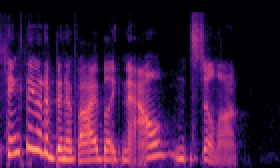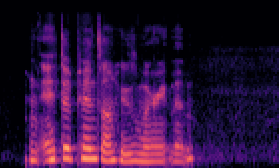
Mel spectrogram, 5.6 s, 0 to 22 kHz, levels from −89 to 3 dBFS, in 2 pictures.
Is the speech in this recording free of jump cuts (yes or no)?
yes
